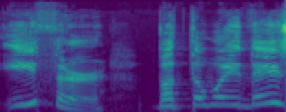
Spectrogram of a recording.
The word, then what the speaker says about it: aether: badass isn't it pronounced ether yes when spelled correctly that word is pronounced ether but the way they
